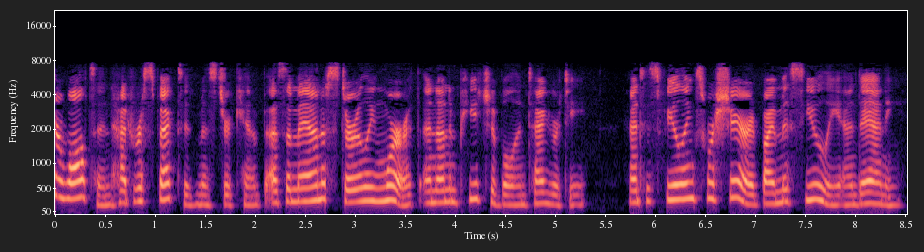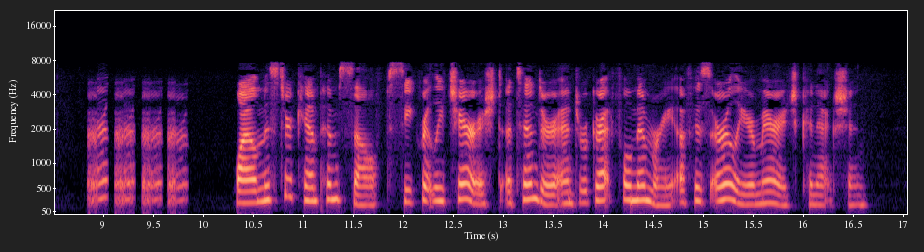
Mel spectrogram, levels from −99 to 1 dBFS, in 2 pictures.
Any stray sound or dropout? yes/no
yes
